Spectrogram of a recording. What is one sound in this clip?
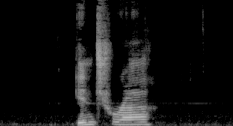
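A woman speaks briefly and calmly into a close microphone.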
